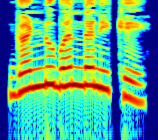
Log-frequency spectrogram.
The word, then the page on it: ಗಂಡುಬಂದನಿಕೆ: kannada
